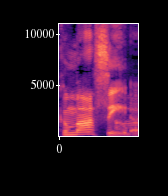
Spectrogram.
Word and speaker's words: Kumasi: Kumasi, how do we say? See, I told you I'm going to butcher these. Kumasi? – Kumasi.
